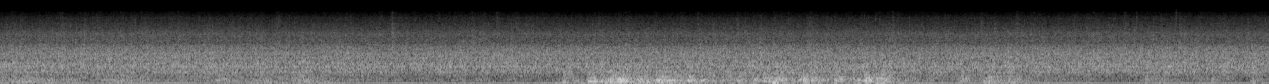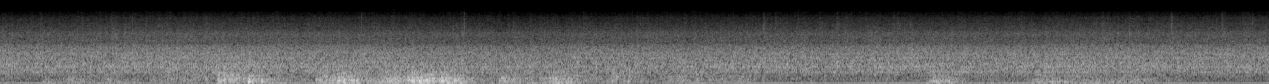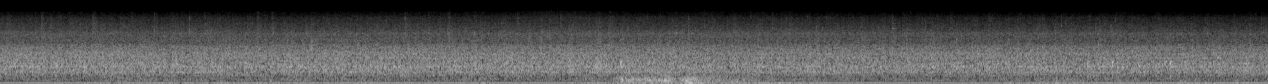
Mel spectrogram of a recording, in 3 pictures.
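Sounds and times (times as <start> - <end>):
low rumbles: 0.0 - 38.0
steady rain falling: 0.0 - 38.0.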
